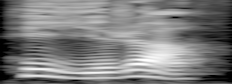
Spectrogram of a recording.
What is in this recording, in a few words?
"hyra", Swedish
